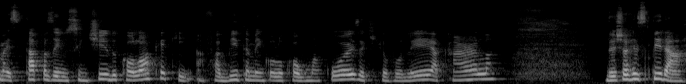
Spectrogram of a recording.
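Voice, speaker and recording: In an ordinary speaking voice, a woman talks at a fairly quick pace with medium pitch and ordinary pitch variation. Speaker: emotional wellness coach. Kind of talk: live stream talk.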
